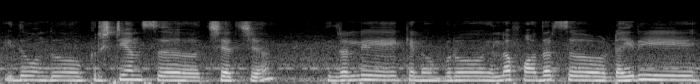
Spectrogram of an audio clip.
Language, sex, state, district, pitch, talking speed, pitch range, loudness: Kannada, female, Karnataka, Bellary, 190 Hz, 85 wpm, 185-205 Hz, -15 LUFS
